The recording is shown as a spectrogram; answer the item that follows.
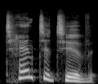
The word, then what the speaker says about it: tentative: Bruce says, we can come to some tentative decisions and make any adjustments later. A tentative, T-E-N-T-A-T-I-V-E, sometimes pronounced without the second T as tentative, means to be provisional, to be temporary.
